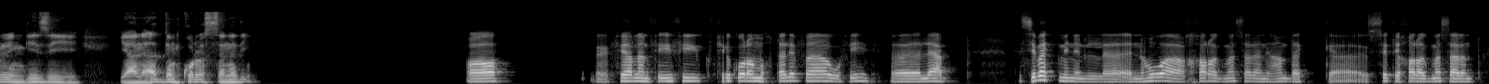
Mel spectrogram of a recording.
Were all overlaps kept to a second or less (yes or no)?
yes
